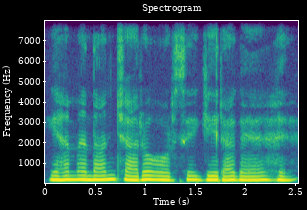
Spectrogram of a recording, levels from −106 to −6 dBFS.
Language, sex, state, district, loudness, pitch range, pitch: Hindi, female, Goa, North and South Goa, -10 LUFS, 180-190 Hz, 185 Hz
